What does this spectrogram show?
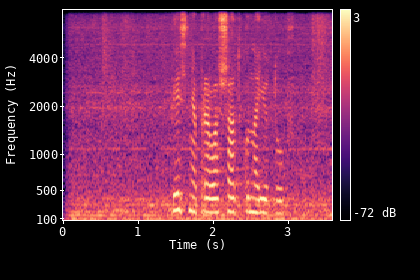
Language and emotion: Russian, neutral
